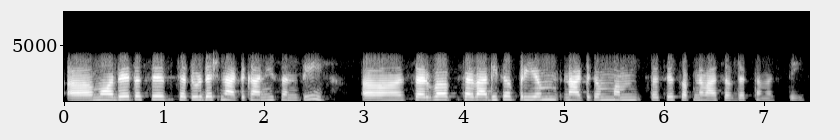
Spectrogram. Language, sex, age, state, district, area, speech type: Sanskrit, female, 18-30, Rajasthan, Jaipur, urban, conversation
